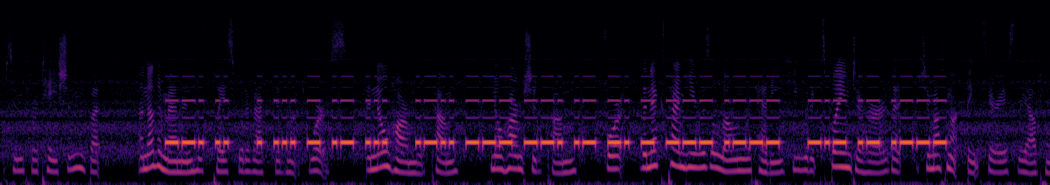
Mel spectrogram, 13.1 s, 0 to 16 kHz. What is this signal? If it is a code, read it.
Morse code, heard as a keyed tone, machine-sent, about 23 wpm, 760 Hz, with speech in English. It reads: GI ESTAS LOGANTOJ KAJ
